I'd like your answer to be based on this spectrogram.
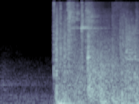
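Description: Gunfire in the horror video game Resident Evil Requiem, a single sudden loud blast that breaks a quiet background and rings on briefly.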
